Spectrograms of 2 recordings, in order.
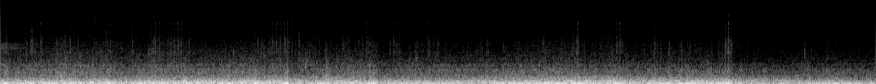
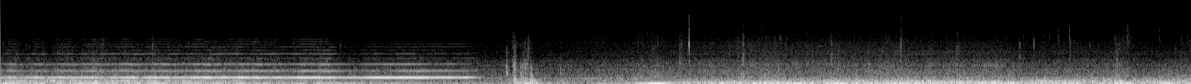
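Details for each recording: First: Car braking to a stop after replacing a caliper whose slider pin had seized and caused squealing: only low road rumble, no squeal or scrape; brakes now quiet. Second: Car braking to a stop: loud steady high squeal that cuts out as it halts, from a dragging caliper whose slide pin seized with no grease under the boots; noise gone after replacing the caliper.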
